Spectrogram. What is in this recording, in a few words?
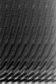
power up; brackeys platformer assets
